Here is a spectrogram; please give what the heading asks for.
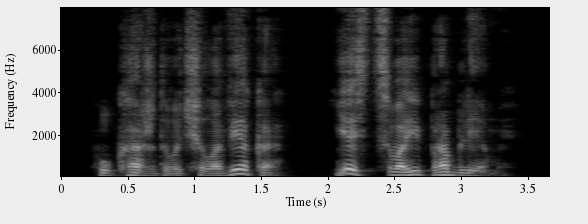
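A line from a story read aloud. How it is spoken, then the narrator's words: Quiet. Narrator (Russian): тихо сказал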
